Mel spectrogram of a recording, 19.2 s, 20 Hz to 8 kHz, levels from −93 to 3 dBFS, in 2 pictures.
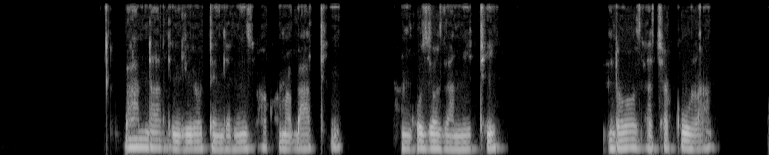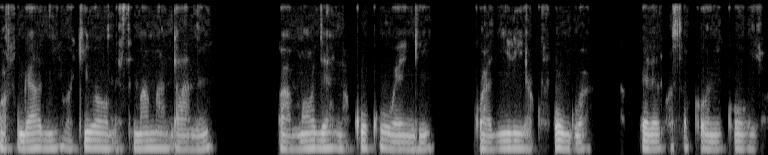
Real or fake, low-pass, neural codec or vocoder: fake; 7.2 kHz; codec, 16 kHz, 8 kbps, FunCodec, trained on Chinese and English, 25 frames a second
